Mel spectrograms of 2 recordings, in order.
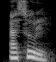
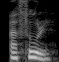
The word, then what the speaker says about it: azul: A, O, or U, it is usually pronounced S. Zapato, zona, azul. With the exception of most of Spain, where the theta is used and is pronounced th, similar to the th in think and thank you.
